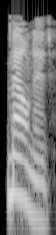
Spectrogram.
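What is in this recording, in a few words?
"mounted", American English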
